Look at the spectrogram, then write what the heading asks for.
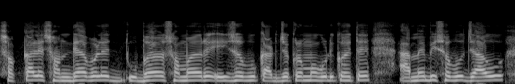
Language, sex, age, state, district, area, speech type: Odia, male, 18-30, Odisha, Bhadrak, rural, spontaneous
